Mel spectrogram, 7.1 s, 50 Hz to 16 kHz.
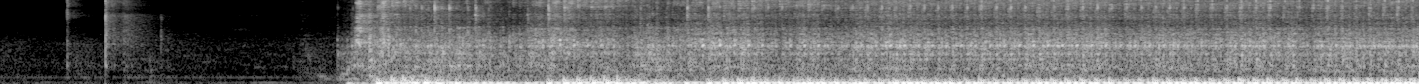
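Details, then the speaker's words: Restored Yamaha Jupiter Z1 (trail build), complaint of rough sound and low power: coarse uneven idle with loose rattle, like marbles rattling in the block when revved; mechanic suspects piston slap and worn clutch plates, not confirmed. "kalau ditarik gas itu suara ada kayak suara kelereng ada kayak suara kelereng kocak di dalam sini di dalam blok sini"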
